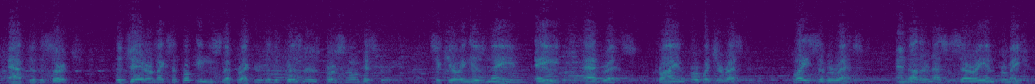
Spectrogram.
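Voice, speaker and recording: Male narrator, American accent, mid-pitched. 1940s training film delivery: formal, measured, instructive. Dated, distant film sound. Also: lively intonation.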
